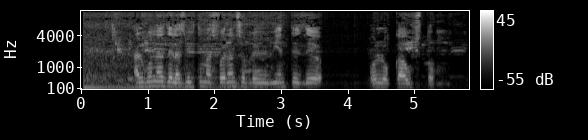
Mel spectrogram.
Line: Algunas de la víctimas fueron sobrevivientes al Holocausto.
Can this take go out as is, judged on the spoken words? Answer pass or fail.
fail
